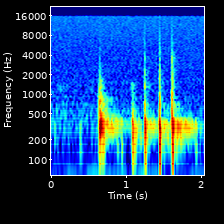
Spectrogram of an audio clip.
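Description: Handheld microphone being handled and tapped through the PA: one sharp knock about a third of the way in, then four quick knocks in about half a second, with a low hum running under them.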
